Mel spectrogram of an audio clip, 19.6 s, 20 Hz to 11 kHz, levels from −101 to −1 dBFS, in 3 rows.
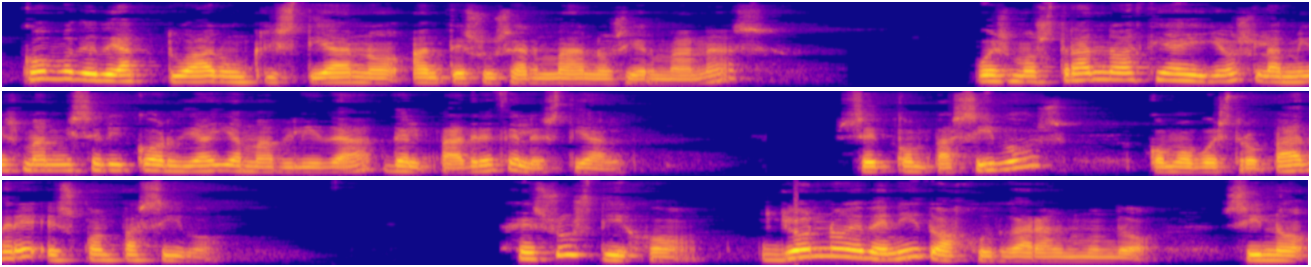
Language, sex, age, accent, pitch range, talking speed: Spanish, female, 50-69, Spanish, 145-235 Hz, 120 wpm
